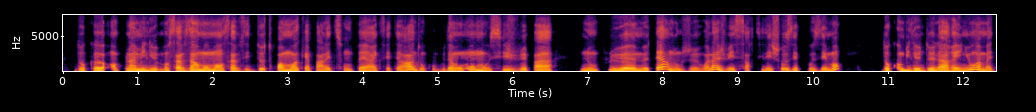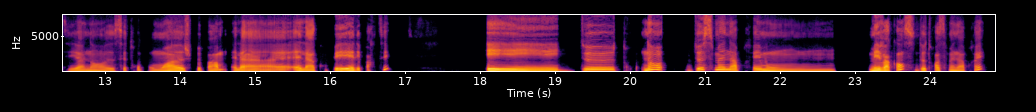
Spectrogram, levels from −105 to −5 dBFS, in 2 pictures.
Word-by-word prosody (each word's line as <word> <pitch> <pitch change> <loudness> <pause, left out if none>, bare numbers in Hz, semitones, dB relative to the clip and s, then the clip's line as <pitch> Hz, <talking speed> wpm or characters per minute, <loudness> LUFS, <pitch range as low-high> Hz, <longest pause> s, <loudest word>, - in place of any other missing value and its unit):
Donc 180 0 -6
heu, 180 -1 +5
en 170 -1 -5
plein 205 +6 +1
milieu, 205 -2 +4
bon, 150 -2 -5
ça 180 +4 +1
faisait 190 +6 +1
un 210 - +6
moment, 200 -3 +4
ça 170 0 -2
faisait 160 +1 -13
2-3 200 +5 -1
mois 200 +1 +3
qu'elle 180 -4 -6
parlait 155 -1 -5
de 155 - -26
son 165 -2 -12
père 185 +3 -3
et 165 - -7
cetera. 160 +10 0
Donc 165 -8 -7
au - - -15
bout 160 +1 -16
d'un 165 -1 0
moment, 190 +8 -1
moi 200 -4 +2
aussi, 200 +5 -5
je 165 - -15
vais 165 0 -4
pas 170 +1 -1 0.4
non 170 0 -4
plus, 195 -2 +1
heu, 160 -1 +6
me 155 -1 -2
taire, 270 - +3
donc 155 -7 -2
je 150 +1 -14
voilà, 155 - -1
je 185 - -8
lui 150 -1 -5
ai - - -5
sorti 180 +5 -14
les 175 -1 -6
choses 230 +1 -3
et 165 - -4
posément. 165 - -2 0.6
Donc 175 +2 -1
au - - -2
milieu 195 +1 +4
de 190 0 +2
la 170 -2 +3
réunion, 170 - +2
elle 220 - +2
m'a 155 -3 -4
dit: 90 -11 -10
«Ah! - - -5
non, 185 -1 -6
heu, 155 - -7
c'est 165 +3 -11
trop 175 +1 -16
pour 165 0 -16
moi, 180 +2 +1
heu, - - +1
je - - -13
peux 160 - -7
pas». 180 +5 -3 0.2
Elle 160 - -5
a 75 -4 -4 0.3
elle 165 0 -1
a 160 - 0
coupé 155 0 -5
et 225 +1 +7
elle 175 -5 +3
est - - -3
partie 155 - -9 1.3
et 180 -3 +6 0.3
2 250 +2 +4
tr 250 - -35 0.2
non, 270 +7 +4 0.4
2 240 +5 +3
semaines 255 -1 +2
après 225 +1 -1
mon 170 -4 -4 0.5
mes 185 0 +5
vacances, 195 - +1
2-3 195 +2 -2
semaines 200 -1 -6
après, 225 - -6
180 Hz, 215 wpm, -23 LUFS, 165-205 Hz, 1.3 s, et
